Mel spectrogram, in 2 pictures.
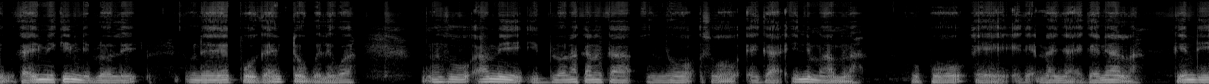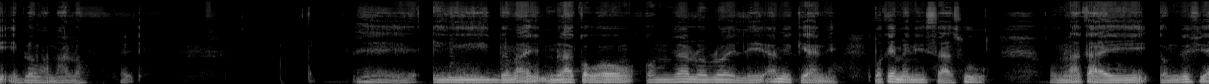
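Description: Throughout the speech the sound is rough and grainy, with harmonics dissolving into hiss. This is likely Opus compression in its music mode, at a rate near 24 kbps. A spectrogram shows full bandwidth to 20.2 kHz, with bands filled by speckled noise instead of clean harmonic lines.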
